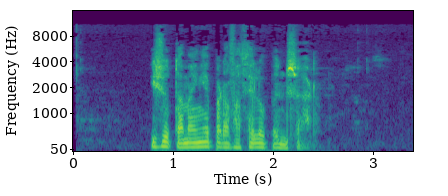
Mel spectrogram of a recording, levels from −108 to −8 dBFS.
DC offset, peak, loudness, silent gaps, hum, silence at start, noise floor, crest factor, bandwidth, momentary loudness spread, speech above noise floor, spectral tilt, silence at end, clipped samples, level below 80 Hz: under 0.1%; -6 dBFS; -23 LUFS; none; none; 0.8 s; -70 dBFS; 22 dB; 11.5 kHz; 10 LU; 46 dB; -4.5 dB/octave; 1 s; under 0.1%; -52 dBFS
